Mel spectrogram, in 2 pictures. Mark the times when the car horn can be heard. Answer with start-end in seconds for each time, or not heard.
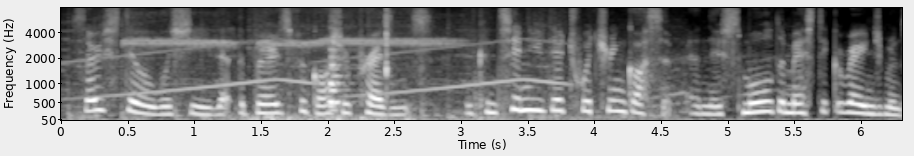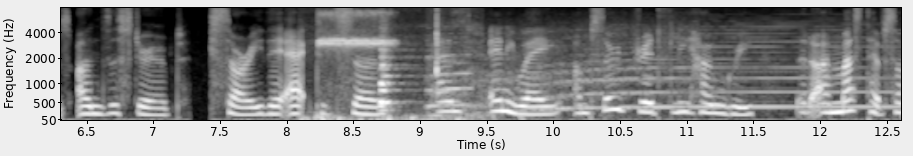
1.4-2.7, 8.1-9.4.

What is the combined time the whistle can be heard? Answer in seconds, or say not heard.
3 s.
